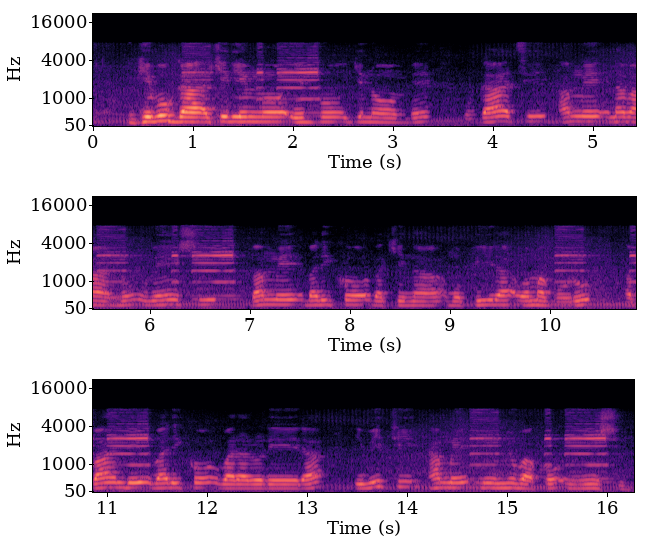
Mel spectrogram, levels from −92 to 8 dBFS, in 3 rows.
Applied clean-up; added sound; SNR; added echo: none; Motor vehicle (road); 15 dB; none.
